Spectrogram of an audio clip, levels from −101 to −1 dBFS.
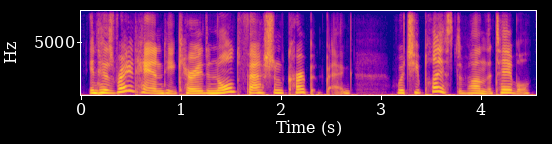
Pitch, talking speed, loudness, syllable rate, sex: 255 Hz, 210 wpm, -17 LUFS, 6.1 syllables/s, female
